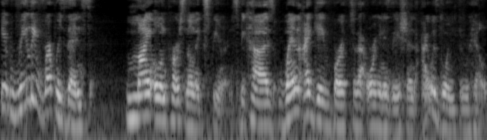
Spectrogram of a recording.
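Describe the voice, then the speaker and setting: Someone speaks with a Jamaican accent at a moderate pace. Noticeable background noise is present. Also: woman. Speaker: minister and organization leader. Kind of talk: interview testimony.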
